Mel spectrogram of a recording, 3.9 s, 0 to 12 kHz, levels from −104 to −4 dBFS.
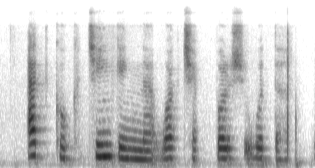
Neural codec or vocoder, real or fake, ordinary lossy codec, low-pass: codec, 16 kHz, 0.4 kbps, LongCat-Audio-Codec; fake; Opus, 24 kbps; 7.2 kHz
